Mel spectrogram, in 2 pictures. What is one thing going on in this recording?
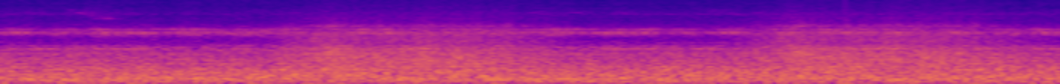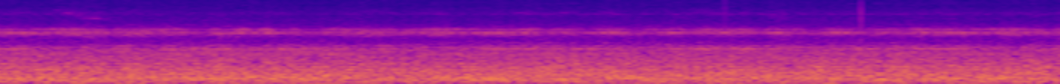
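A high-speed train roars steadily along the tracks.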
